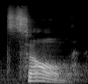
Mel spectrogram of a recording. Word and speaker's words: tsom: In Hebrew, the word fast or fasting is pronounced tsom, and that means to abstain from eating.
